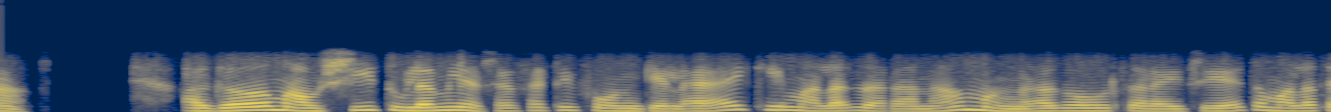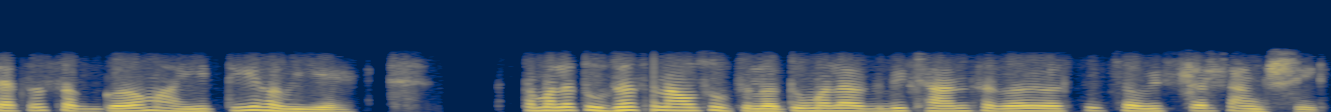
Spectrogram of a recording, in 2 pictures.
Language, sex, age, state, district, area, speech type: Marathi, female, 30-45, Maharashtra, Palghar, urban, conversation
